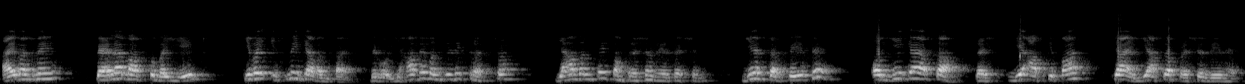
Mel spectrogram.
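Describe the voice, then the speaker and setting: A man giving a physics class, who keeps asking questions and answering them himself and calls his students "beta". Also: high-pitched. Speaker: physics teacher. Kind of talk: classroom lecture. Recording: echoey room, tinny phone-like sound.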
